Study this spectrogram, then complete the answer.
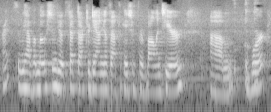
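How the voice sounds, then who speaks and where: A woman chairing a board meeting, brisk and procedural as she calls votes. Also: medium pitch, steady tone, a bit bright, a little hiss or hum, rough recording. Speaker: board president.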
